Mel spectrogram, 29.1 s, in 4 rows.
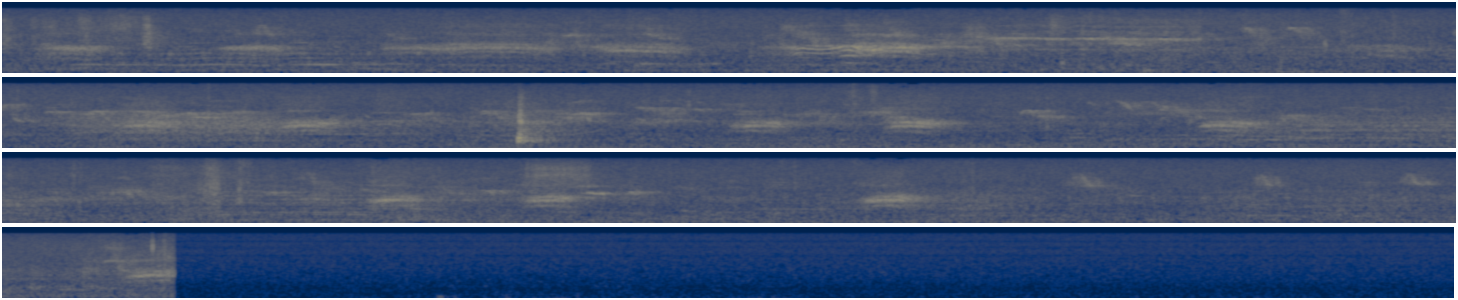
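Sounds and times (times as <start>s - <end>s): birds calling: 1.1s - 19.3s, 20.8s - 22.7s.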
